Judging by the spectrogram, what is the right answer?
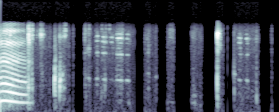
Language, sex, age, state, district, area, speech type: Bengali, female, 30-45, West Bengal, Howrah, urban, conversation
